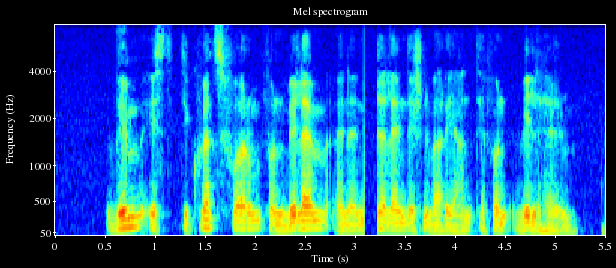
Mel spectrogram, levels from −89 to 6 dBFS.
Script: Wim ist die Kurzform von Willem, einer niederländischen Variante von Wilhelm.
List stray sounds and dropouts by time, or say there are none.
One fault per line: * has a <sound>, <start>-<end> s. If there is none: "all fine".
* has a dropout, 3.1-3.2 s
